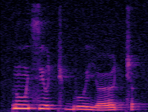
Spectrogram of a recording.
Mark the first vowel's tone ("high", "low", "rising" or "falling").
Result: high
